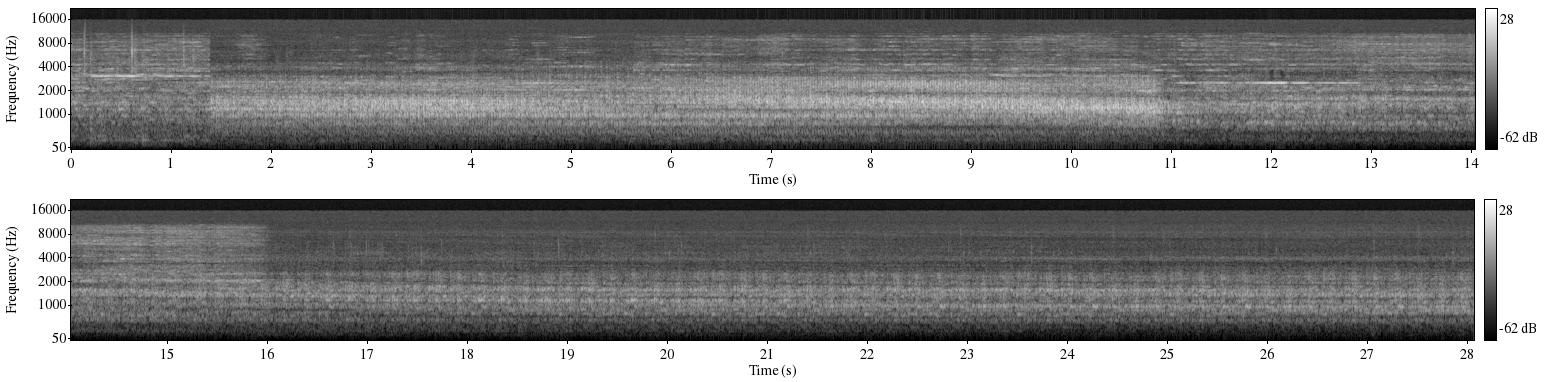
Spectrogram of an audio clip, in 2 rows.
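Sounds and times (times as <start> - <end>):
thin high tone: 0.0 - 16.0
model diesel engine sound: 0.0 - 28.0.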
